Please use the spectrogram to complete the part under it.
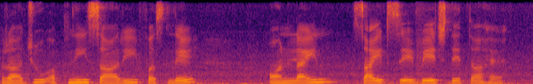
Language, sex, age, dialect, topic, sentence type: Hindi, male, 56-60, Marwari Dhudhari, agriculture, statement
